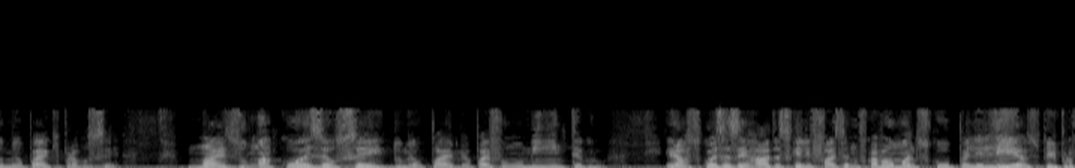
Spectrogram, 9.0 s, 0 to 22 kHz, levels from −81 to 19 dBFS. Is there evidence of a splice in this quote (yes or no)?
no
